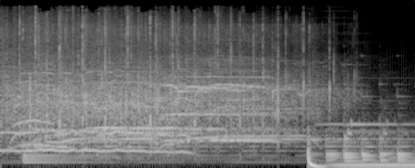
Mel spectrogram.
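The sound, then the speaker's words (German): A crowd claps loudly and steadily for about three seconds, with whistling tones drifting through the applause. A deep, pulsing synth tune then cuts in over it. “Und ein großer Applaus jetzt für euch alle.”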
